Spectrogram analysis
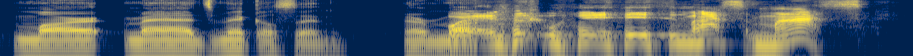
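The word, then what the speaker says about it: Mads Mikkelsen: it's elon's Ron that just looks like Mar mads Mickelson mass mass it's pronounced Mass Mickelson is there a D in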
